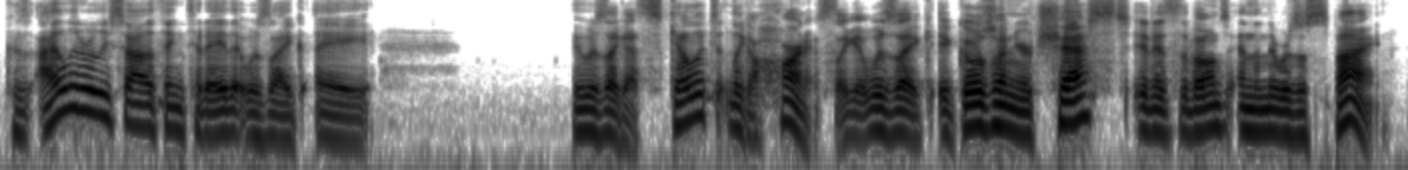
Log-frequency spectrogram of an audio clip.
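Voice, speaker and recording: A man in his thirties chats loosely to his live-stream viewers. His talk wanders, full of "like" and "um" and sentences he starts over. His pitch sits in the middle for a man, and the sound is dry and close, with no room echo. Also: lively intonation, brisk. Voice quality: says he has a high-pitched voice. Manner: rambling, many fillers and restarts. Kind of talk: casual live-stream chat.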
